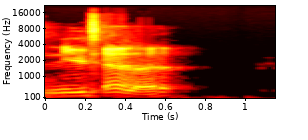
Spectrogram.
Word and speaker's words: Nutella: and thought, oh, that's how NU is always pronounced. Yeah, but new metal... It's Nutella.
